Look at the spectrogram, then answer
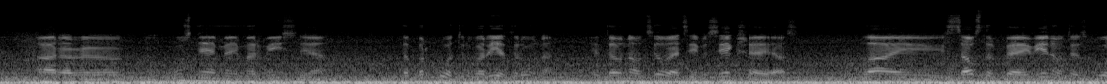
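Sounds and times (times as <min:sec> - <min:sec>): car driving heard from cabin: 0:00.0 - 0:11.0.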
